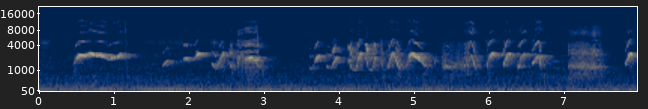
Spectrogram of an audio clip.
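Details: A cockatiel having its head scratched chatters in bright, whistled chirps and short rising and falling notes.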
